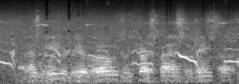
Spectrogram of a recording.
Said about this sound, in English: Yeah, that's Nancy's dogs in the background.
